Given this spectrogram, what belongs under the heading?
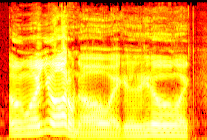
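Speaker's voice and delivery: high, loud, rambling dim-witted voice, fumbling the words. Imitating a coach's fumbling reply, sounding like Lennie from Of Mice and Men. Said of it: "why you make him sound like Lenny".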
